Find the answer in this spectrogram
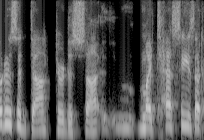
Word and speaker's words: Mytesi: Mytesi, is that how you pronounce it? Is the brand name? Okay. Mytesi brand name, yeah.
